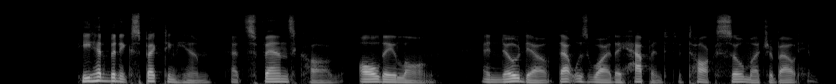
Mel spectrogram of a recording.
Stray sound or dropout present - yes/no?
no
